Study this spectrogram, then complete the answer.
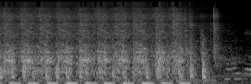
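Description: A Nissan S13 with a CA18 engine cranks over in a steady, rapid rhythm of starter pulses, loud and close, then fires into life near the end as a voice speaks over it.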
